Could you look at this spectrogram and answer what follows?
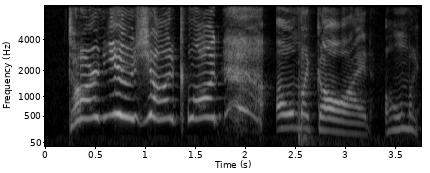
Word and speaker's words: Jean-Claude: murphy was a kid they didn't know how to pronounce jean-claude van damme's name because it looks like gene instead of john because you know he's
